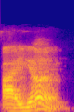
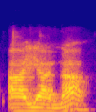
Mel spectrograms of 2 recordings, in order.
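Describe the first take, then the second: First: The word ends on the n consonant. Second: The word ends with an extra vowel after n. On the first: The speaker calls it right. "It's ayan" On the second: The speaker calls it wrong. "it's not ayana"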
